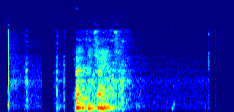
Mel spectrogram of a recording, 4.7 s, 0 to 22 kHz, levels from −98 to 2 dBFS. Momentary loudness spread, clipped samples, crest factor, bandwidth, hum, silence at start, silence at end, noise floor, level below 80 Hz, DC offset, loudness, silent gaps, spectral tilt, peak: 12 LU; under 0.1%; 22 dB; 7.2 kHz; none; 1.5 s; 2.2 s; -78 dBFS; -62 dBFS; under 0.1%; -21 LUFS; none; -9 dB/octave; -4 dBFS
